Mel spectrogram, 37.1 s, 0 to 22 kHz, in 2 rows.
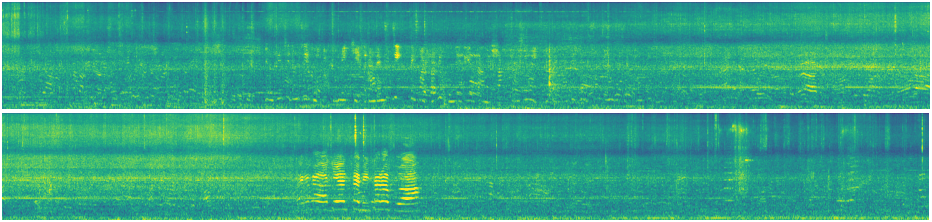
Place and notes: Zhengqi Rd., Taitung City - Night market
walking in the Night market, Snacks, Binaural recordings, Zoom H4n+ Soundman OKM II ( SoundMap2014016 -26)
